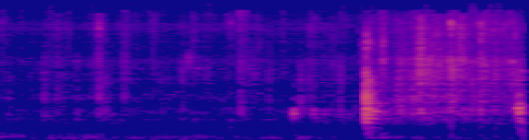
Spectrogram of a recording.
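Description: Peanuts fry in a pan for a peanut chutney, a soft steady sizzle with light stirring scrapes that swells into a louder, brighter crackle near the end, with no voices.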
